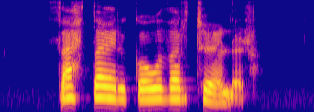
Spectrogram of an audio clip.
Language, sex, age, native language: Icelandic, female, 10, Icelandic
